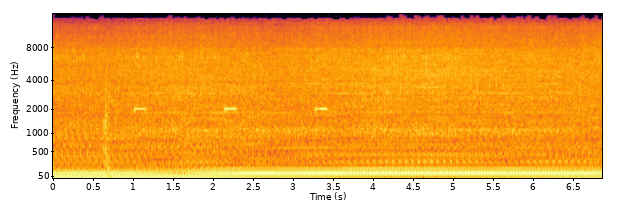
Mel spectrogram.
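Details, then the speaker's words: 2019 Subaru STI, about 650 whp on E85, twin-scroll header, cold idle at about 77°F ambient: loud even low rumble with raspy leak-like header note though engine runs smoothly; no exhaust leak found, header bolts re-tightened, loud only when cold. "definitely when it's cold guys this thing is so loud the only thing i don't really like about it because it sounds like you have a freaking broke ass car with an exhaust leak"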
